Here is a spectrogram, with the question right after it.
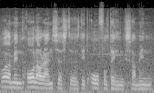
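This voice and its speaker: A man from Morocco answering earnestly and quickly on a city street. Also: fairly high pitch. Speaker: passer-by. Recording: loud street traffic.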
